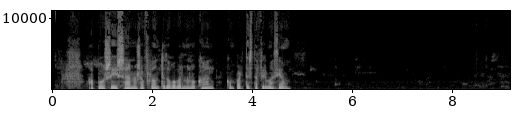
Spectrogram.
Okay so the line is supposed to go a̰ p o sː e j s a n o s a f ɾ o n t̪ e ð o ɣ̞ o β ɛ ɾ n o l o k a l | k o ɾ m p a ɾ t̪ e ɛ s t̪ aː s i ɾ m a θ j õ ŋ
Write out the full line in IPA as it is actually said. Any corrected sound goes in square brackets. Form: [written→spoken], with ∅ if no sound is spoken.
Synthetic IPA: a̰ p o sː e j s a n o s a f ɾ o n t̪ e ð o ɣ̞ o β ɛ ɾ n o l o k a l | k o [ɾ→∅] m p a ɾ t̪ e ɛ s t̪ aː [s→f] i ɾ m a θ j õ ŋ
